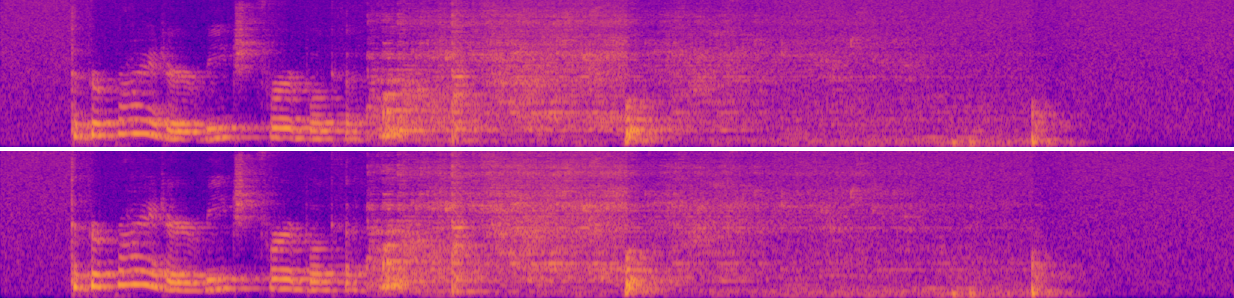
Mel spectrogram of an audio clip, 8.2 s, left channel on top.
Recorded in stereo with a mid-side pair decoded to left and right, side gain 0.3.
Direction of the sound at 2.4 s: 40° right.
